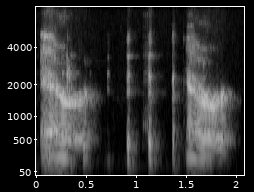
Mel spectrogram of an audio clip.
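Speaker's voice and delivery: flat machine error chant; robot voice. Acted. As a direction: repeat it like a broken computer. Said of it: "in a robotic voice".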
